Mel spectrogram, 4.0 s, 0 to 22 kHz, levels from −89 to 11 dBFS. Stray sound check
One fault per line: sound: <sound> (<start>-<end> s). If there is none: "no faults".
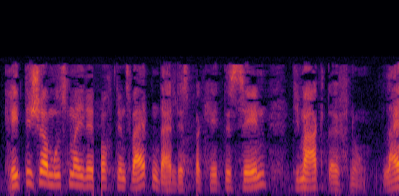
sound: dropout (0.9-1.0 s)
